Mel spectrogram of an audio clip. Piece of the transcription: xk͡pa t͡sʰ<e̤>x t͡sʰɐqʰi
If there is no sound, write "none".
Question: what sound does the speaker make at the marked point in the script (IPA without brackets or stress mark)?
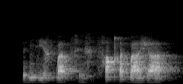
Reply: e̤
